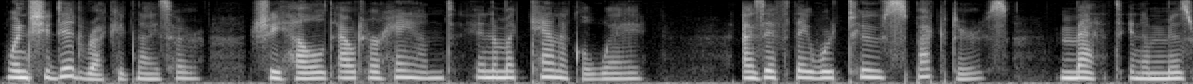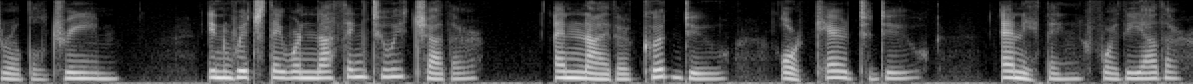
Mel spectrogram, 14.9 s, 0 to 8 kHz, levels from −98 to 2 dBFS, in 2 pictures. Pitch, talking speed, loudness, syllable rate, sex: 210 Hz, 180 wpm, -19 LUFS, 5.4 syllables/s, female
